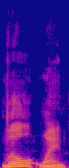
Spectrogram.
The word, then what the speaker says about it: Lil Wayne: See, I pronounced it right. Yes, you did. Lil Wayne.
